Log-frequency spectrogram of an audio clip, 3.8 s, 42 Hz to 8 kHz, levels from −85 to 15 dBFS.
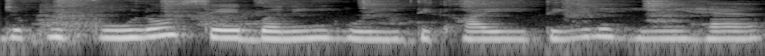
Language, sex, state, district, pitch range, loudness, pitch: Hindi, female, Punjab, Fazilka, 215-240 Hz, -14 LUFS, 220 Hz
